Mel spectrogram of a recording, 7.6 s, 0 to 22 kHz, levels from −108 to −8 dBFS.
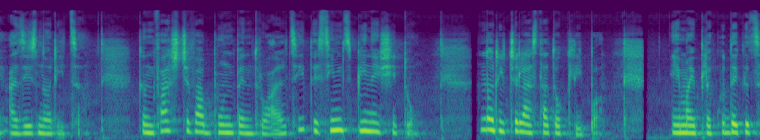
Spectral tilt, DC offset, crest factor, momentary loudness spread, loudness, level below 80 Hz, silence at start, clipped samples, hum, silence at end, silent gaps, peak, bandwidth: -4 dB/octave; under 0.1%; 18 dB; 18 LU; -31 LUFS; -70 dBFS; 0 s; under 0.1%; none; 0 s; 4.72-4.77 s; -14 dBFS; 15.5 kHz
